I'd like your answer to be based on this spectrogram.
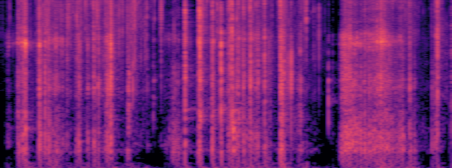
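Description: A metal blade shaves thin curls from the side of a solid oval purple soap bar. Quick, dry scraping strokes crackle and crinkle with a bright, papery edge, ending in one longer, steady scrape.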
